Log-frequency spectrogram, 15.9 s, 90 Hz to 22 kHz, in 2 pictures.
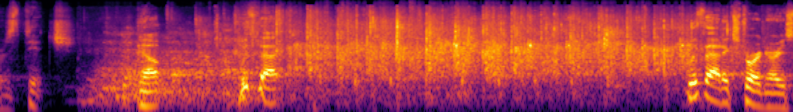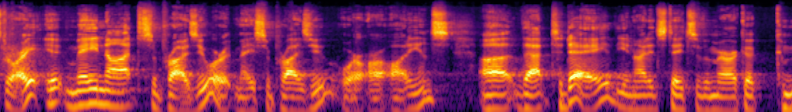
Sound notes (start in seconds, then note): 3.3 audience laughing; 6.4 audience applauding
